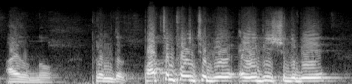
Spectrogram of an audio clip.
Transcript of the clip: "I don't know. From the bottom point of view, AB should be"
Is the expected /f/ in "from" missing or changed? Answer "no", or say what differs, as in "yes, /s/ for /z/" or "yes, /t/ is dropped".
yes, /p/ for /f/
